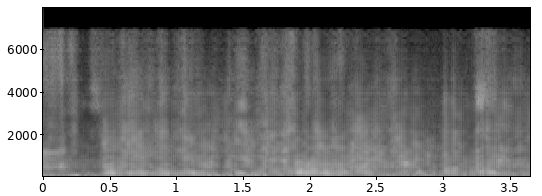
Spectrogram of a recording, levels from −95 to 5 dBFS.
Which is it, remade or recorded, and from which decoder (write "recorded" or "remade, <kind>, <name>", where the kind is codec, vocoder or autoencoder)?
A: remade, vocoder, Vocos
